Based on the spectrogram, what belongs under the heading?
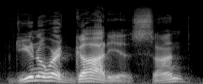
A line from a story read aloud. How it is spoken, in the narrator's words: The preacher, a huge man with a deep, booming voice, asked sternly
